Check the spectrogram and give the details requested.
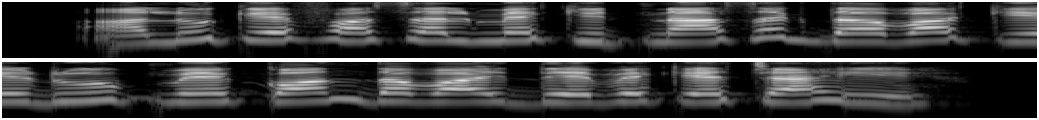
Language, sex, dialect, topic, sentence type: Magahi, female, Southern, agriculture, question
